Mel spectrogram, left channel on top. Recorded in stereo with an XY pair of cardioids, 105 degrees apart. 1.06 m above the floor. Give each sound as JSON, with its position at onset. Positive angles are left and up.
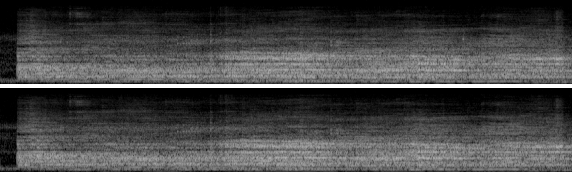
{"t": 0.2, "sound": "a zipper", "azimuth_deg": 0, "distance_m": 0.9}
